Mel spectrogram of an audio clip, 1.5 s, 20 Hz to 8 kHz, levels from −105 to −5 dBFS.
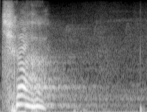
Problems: constant background noise, echo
